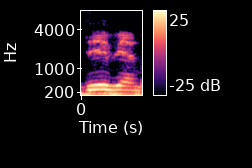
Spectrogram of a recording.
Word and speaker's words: Davian: Is it Davion or Davion? It's Davian, but it doesn't matter to me in any way because I don't use my government name at all.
